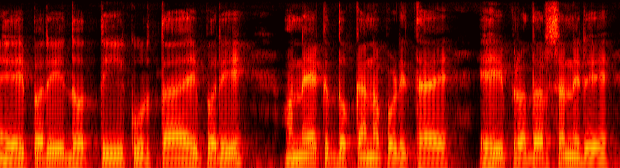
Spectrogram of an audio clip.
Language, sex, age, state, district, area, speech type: Odia, male, 30-45, Odisha, Bhadrak, rural, spontaneous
